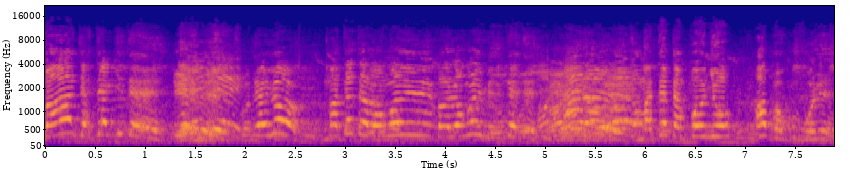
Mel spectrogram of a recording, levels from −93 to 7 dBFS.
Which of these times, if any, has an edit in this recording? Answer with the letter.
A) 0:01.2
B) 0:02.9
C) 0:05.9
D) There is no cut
C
